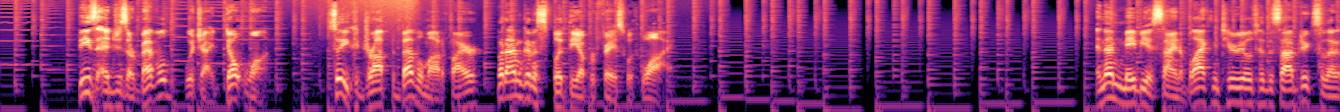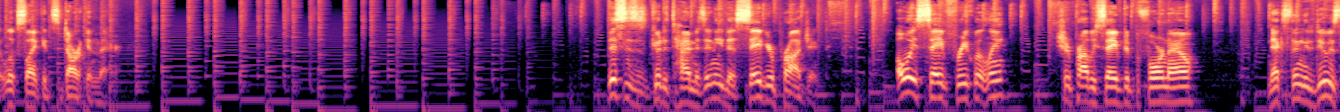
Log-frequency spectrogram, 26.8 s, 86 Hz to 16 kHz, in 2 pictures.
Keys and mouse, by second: 0.1-1.9 middle drag, 6.1 middle click, 7.2 Tab, 8.3 click, 8.7 y, 8.8 Escape, 9.2 y, 9.3 Escape, 9.6 Tab, 10.2 Tab, 10.3 Tab, 10.4 click, 10.4 middle click, 10.4 right click, 10.5 Tab, 10.6 a, 12.5-14.7 middle drag, 16.2 Tab, 17.2 middle click, 17.8 middle click, 18.0 middle click, 23.5 middle click, 25.7 KP_7, 25.7 KP_1.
